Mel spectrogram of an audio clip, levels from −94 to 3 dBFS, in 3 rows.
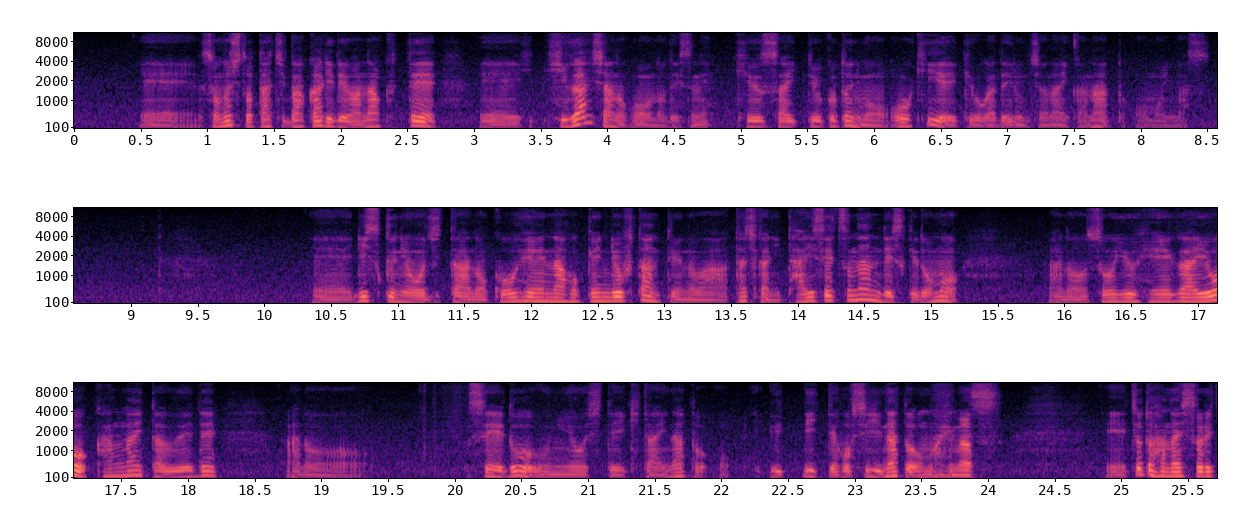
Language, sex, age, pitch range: Japanese, male, 40-59, 100-145 Hz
